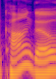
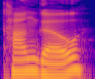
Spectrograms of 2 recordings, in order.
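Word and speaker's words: congou: there okay next is it can be pronounced congo or congo but in either case you have to emphasize the first syllable congo kangu spelled c-o-n-g-o-u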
